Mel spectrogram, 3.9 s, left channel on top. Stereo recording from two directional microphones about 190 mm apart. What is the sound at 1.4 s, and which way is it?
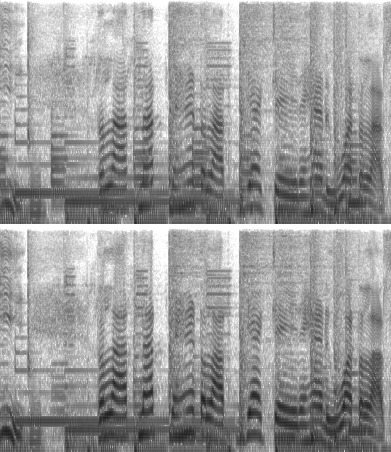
Music, 30° right (ahead or behind).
